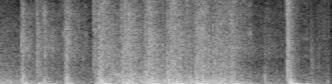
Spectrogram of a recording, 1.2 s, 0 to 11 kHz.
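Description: Gunfire in the mobile battle-royale game BGMI during team deathmatch practice, likely from an M249, comes as a rapid automatic burst followed by two separate close single shots, loud and with no talking.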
